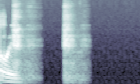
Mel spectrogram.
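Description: A man's voice trailing off at the end of a phrase, falling in pitch, then a short sigh-like breath about a second in.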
